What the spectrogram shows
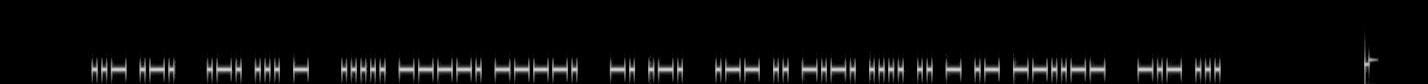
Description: Morse code, heard as a keyed tone, about 25 wpm, 700 Hz. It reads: UR RST 599 NR WICHITA, KS
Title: K1USN SST QSO Practice 25wpm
